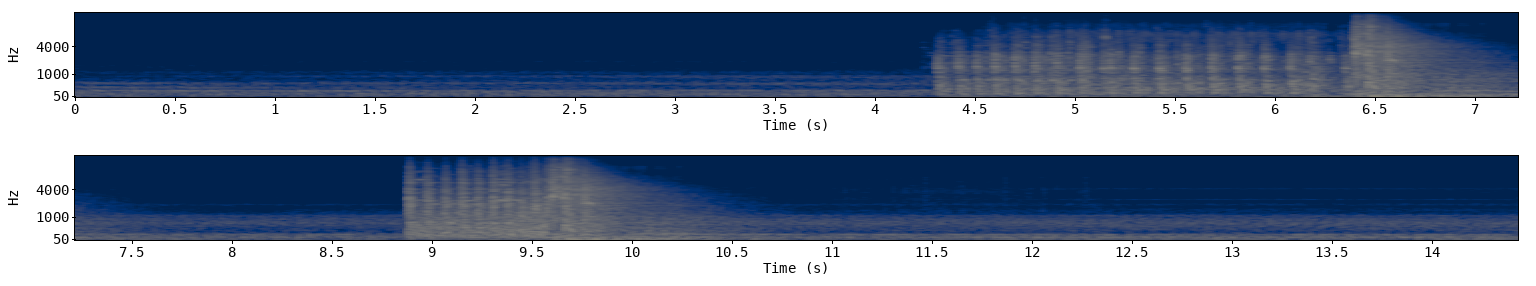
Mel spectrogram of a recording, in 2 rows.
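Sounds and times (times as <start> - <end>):
portcullis closing and opening: 4.3 - 8.0, 8.9 - 11.4.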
